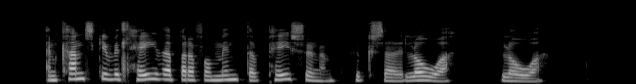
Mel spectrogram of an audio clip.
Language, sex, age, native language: Icelandic, female, 30-39, Icelandic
